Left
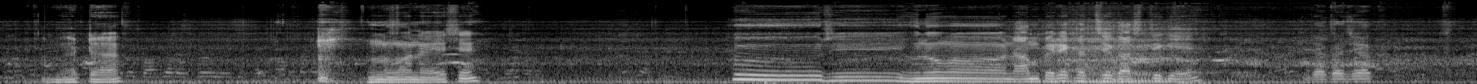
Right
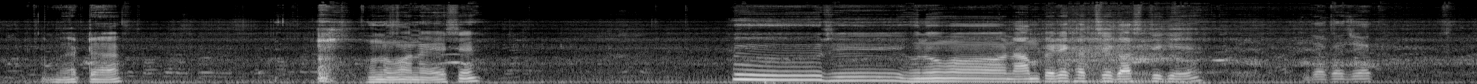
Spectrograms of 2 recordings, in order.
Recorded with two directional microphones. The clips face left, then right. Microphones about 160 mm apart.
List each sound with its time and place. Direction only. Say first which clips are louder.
0.6 s speech: right 6 dB; 45° right (ahead or behind)
3.2 s speech: right 5 dB; 55° right (ahead or behind)
7.3 s a sound: right 5 dB; 50° right (ahead or behind)
11.5 s speech: right 5 dB; 50° right (ahead or behind)
13.5 s speech: right 2 dB; 20° right (ahead or behind)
